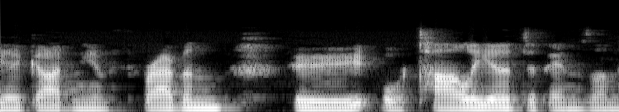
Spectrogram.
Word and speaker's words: Thalia: your house written apparently I was told that it's actually Talia just like the actual real world modern-day name Talia which is spelt Athaliah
